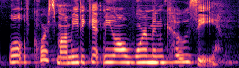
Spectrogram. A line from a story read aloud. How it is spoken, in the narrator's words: he said, in his sweet little voice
